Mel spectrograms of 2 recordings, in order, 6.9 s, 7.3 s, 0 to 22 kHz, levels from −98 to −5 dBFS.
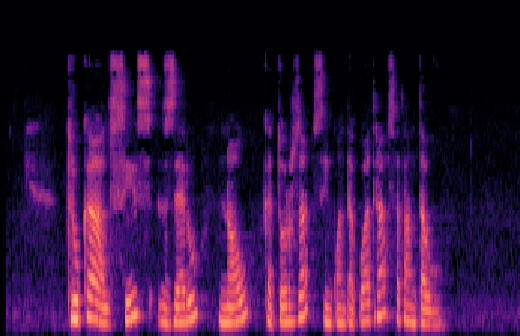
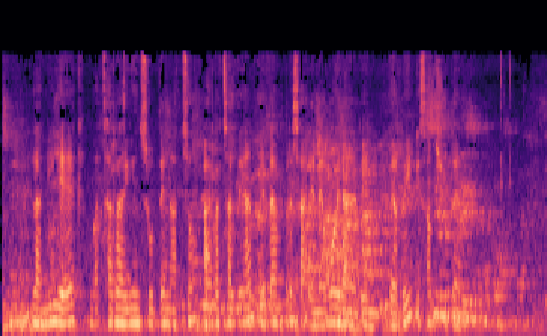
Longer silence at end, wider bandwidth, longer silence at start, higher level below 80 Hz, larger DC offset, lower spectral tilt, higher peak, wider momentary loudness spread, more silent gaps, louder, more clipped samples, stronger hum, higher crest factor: first, 1.05 s vs 0 s; about the same, 11.5 kHz vs 11.5 kHz; first, 0.9 s vs 0.05 s; second, -82 dBFS vs -50 dBFS; neither; about the same, -5.5 dB/octave vs -5.5 dB/octave; second, -12 dBFS vs -4 dBFS; about the same, 9 LU vs 10 LU; neither; second, -30 LUFS vs -21 LUFS; neither; neither; about the same, 20 dB vs 18 dB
